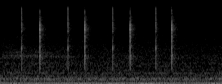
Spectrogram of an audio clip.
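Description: Small plastic button clicks from a cheap LED selfie ring light's control, pressed in quick succession about six times a second. The light's brightness is being stepped down from maximum.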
